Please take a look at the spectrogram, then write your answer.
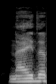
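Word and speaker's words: neither: और, नॉर, आइदर और, नाइदर नॉर, इसको हम ईदर और नीदर नॉर भी सही प्रोनाउंसिएशन के जरिए से पढ़ सकते हैं।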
